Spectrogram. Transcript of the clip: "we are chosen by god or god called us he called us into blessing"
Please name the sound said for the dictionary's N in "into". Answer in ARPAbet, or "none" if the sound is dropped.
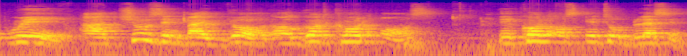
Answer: none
